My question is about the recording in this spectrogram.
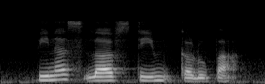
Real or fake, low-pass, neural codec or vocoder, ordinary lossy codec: fake; none; codec, 16 kHz, 0.9 kbps, LongCat-Audio-Codec; none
